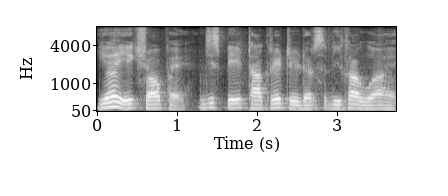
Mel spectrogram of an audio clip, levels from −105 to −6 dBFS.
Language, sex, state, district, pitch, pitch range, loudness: Hindi, male, Maharashtra, Gondia, 135 Hz, 125-145 Hz, -16 LUFS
